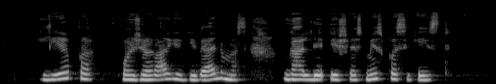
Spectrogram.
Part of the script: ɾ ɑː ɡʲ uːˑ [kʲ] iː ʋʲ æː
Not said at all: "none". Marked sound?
ɡʲ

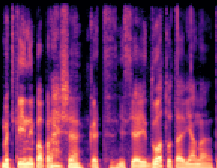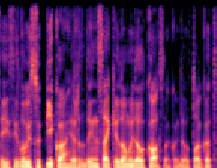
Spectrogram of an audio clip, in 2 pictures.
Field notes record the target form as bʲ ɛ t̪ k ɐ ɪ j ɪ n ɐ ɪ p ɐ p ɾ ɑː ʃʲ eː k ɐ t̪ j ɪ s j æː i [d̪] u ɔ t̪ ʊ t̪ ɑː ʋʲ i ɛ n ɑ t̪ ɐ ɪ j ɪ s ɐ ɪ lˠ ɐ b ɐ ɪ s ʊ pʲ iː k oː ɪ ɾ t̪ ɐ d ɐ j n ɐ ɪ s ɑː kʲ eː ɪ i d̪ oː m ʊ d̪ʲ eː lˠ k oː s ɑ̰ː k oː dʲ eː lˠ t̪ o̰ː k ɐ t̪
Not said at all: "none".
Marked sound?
d̪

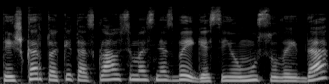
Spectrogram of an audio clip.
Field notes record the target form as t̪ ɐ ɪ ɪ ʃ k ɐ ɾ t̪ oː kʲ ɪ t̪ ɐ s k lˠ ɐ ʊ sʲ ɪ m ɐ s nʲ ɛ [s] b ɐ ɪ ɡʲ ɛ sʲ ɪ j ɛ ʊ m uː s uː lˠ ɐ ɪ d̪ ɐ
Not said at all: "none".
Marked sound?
s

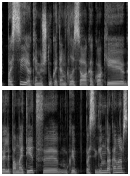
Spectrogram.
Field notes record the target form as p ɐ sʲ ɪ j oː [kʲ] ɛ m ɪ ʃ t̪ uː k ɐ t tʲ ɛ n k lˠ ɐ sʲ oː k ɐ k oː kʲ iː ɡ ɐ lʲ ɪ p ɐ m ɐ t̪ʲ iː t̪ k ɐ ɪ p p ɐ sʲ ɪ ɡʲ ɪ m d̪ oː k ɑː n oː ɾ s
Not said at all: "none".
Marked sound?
kʲ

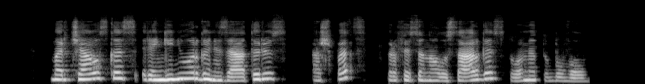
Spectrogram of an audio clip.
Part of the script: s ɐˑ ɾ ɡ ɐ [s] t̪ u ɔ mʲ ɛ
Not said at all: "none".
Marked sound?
s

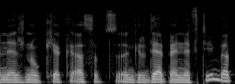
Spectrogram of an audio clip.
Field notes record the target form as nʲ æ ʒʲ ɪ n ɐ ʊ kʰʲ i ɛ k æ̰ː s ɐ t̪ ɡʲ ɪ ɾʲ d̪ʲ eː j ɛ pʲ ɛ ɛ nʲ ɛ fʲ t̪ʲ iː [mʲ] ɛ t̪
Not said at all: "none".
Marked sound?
bʲ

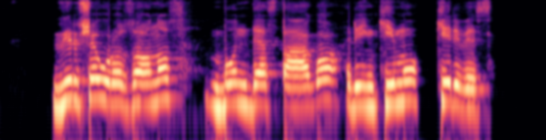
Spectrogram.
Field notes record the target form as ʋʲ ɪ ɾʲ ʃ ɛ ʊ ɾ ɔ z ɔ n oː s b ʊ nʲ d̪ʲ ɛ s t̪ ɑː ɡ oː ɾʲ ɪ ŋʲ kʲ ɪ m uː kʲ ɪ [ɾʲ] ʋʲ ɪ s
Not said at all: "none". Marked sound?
ɾʲ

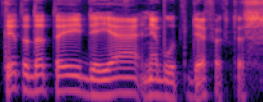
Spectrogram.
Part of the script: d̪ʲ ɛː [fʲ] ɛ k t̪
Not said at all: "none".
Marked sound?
fʲ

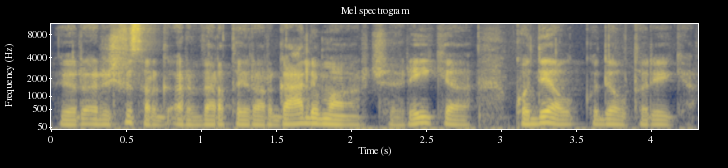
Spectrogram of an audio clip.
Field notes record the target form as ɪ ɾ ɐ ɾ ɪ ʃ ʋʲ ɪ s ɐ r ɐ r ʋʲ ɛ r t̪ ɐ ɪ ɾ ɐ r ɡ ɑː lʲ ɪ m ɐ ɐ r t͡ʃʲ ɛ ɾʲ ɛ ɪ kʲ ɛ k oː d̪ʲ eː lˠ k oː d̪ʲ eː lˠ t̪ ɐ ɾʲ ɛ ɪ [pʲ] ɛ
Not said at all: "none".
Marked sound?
kʲ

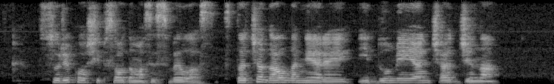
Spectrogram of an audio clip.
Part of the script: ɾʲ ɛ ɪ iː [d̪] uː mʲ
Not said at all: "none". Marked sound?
d̪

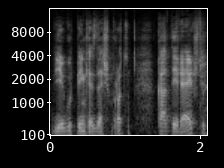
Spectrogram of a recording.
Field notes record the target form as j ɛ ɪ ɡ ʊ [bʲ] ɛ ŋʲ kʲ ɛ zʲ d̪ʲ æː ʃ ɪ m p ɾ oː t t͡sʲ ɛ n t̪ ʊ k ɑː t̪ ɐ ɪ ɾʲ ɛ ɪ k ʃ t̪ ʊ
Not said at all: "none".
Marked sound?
pʲ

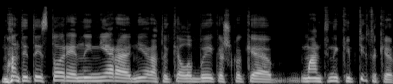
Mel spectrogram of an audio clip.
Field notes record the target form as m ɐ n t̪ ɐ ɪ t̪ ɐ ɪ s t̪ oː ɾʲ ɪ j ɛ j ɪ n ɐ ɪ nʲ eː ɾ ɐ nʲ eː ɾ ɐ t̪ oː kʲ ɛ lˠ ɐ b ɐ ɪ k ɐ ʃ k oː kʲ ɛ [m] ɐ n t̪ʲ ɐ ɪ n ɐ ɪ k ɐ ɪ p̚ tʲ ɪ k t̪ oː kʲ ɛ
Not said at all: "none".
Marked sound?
m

